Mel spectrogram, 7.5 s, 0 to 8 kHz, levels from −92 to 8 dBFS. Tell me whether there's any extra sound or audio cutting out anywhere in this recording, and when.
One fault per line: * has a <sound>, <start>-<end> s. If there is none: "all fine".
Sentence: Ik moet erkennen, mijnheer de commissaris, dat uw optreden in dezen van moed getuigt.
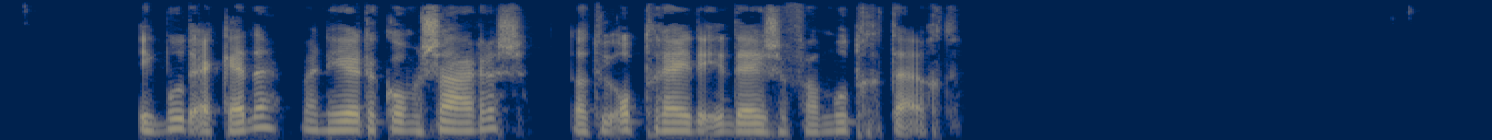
all fine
